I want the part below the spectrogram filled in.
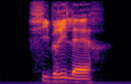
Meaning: fibrillary
- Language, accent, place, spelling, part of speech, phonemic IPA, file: French, France, Lyon, fibrillaire, adjective, /fi.bʁi.lɛʁ/, LL-Q150 (fra)-fibrillaire.wav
